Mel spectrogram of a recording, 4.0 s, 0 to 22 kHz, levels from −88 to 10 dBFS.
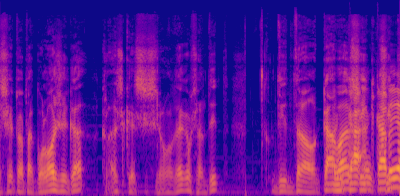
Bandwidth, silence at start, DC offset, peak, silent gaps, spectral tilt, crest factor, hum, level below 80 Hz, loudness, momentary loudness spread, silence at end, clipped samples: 17.5 kHz; 0 s; under 0.1%; 0 dBFS; none; -4 dB/octave; 22 dB; none; -56 dBFS; -23 LUFS; 18 LU; 0 s; under 0.1%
